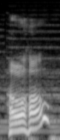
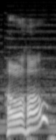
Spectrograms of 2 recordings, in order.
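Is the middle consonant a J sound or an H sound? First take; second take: H sound; H sound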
